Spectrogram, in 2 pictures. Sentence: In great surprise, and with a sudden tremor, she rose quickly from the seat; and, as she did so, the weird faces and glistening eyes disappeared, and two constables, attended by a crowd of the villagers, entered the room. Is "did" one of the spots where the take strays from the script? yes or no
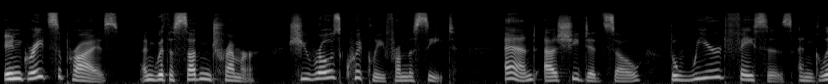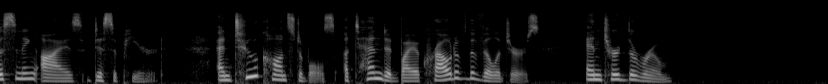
no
